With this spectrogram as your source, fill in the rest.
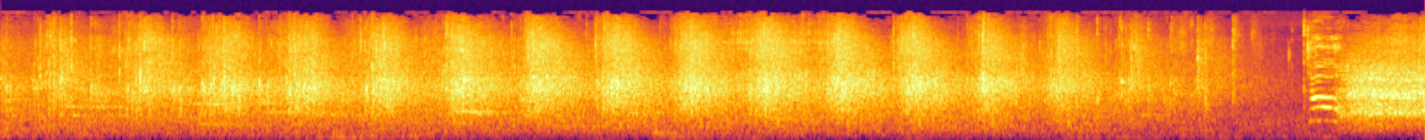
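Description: A large crowd claps in steady rhythm in a big echoing hall.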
